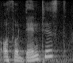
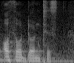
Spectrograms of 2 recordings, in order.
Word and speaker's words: orthodontist: to our audience that many people always mispronounce and say i want bracelets i want you know they are braces and oh doc can you refer me to an ortho dentist and then orthodontist so it's important for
